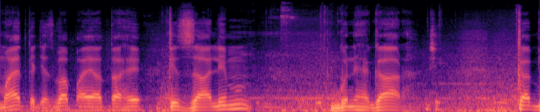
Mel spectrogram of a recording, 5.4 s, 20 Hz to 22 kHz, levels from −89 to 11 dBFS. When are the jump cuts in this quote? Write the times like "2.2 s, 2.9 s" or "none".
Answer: 1.5 s

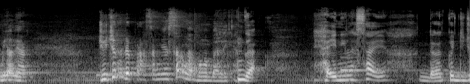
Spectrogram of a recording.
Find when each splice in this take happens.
3.2 s

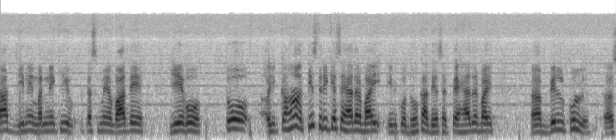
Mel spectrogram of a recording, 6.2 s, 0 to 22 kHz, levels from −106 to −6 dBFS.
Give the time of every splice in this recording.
none

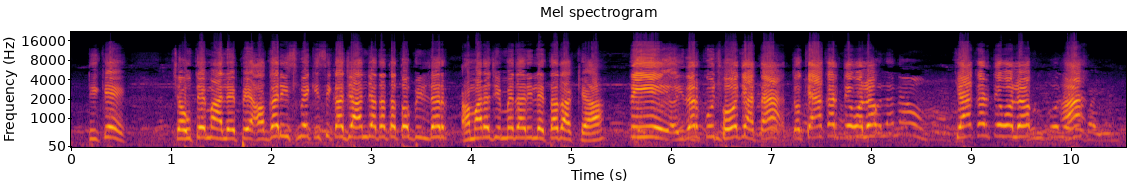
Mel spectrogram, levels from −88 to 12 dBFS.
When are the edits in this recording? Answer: 5.6 s

